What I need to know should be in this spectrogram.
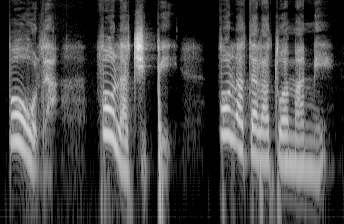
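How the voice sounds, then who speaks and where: Woman doing tender mother bird, high calls, breathy. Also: sing-song, a little slow, dry recording, muffled recording, heavily acted. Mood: calling. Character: loving mother bird calling her chick.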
